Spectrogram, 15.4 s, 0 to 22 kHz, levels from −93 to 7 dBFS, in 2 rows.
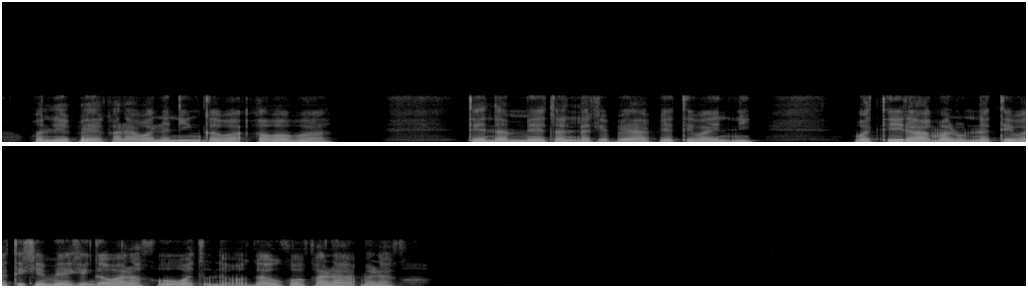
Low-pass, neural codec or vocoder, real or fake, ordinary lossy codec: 7.2 kHz; none; real; none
